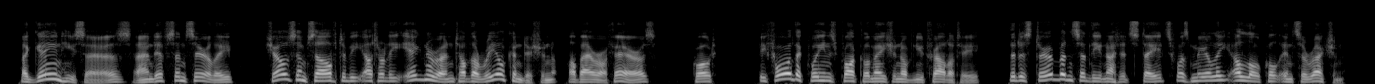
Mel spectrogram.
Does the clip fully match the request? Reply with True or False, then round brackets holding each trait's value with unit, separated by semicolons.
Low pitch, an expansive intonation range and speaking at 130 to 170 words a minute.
False (150 Hz; 6.8 semitones; 155 wpm)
